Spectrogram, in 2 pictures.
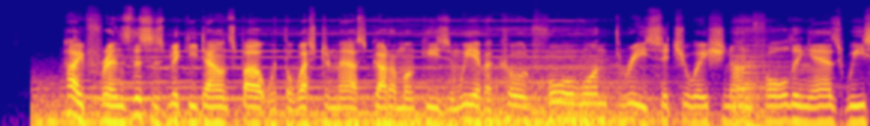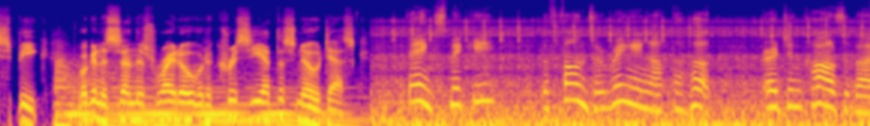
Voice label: Roof Maint radio ad; WMGM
